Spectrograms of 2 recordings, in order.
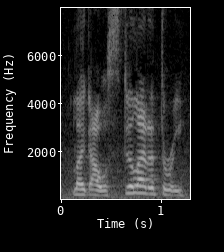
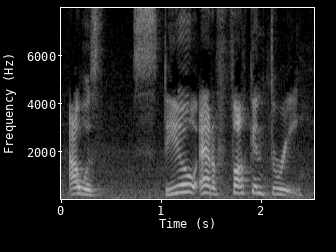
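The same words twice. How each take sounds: First: Said in the usual way. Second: Slowed, stressed "fucking three"; exasperated stress on "fucking three"; exasperated emphasis. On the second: Retold or imitated. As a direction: lean into "fucking" and drag out "three". Exasperated at labor not progressing.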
